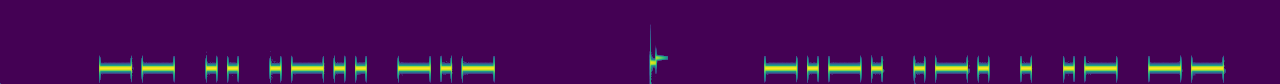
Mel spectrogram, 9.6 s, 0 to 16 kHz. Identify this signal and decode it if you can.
Morse code, heard as a keyed tone, about 15 wpm, 700 Hz. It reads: MILK CREAM
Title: Sentences from Top 1500 Words - New Word Drill Alt - 15wpm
